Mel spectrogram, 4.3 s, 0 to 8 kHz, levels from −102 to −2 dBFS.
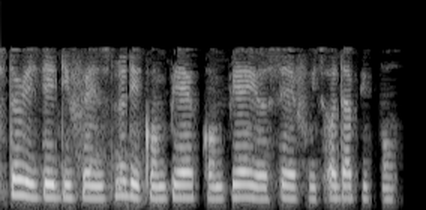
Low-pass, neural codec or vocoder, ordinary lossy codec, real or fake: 7.2 kHz; none; AAC, 16 kbps; real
